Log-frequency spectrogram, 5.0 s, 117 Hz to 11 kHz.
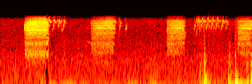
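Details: Barn owl, the last chick remaining in a nest box at Théding, France, on 26 July 2020: harsh hissing screeches roughly every one and a half seconds, each followed by quieter rasping chatter, over low background rumble.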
